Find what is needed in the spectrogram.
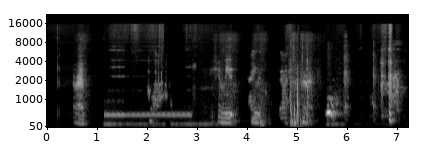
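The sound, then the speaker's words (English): An outgoing telephone call returning an earlier call, with one steady two-pitch ringback tone lasting about two seconds. People talk briefly before and after it. “Somebody called me earlier, so I'm going to call them back, see if they pick up.”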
